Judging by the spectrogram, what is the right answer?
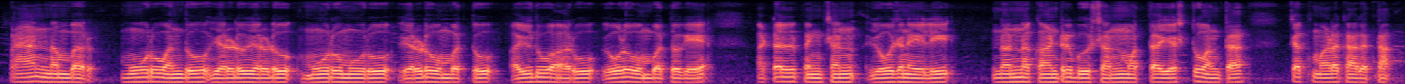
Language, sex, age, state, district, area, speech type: Kannada, male, 30-45, Karnataka, Chikkaballapur, urban, read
